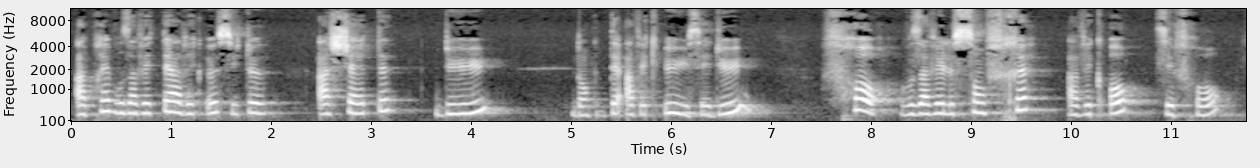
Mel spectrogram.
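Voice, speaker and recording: A woman teacher with a Moroccan accent, giving a slow phonics reading lesson to young children and patiently sounding out letters and syllables. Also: fairly high pitch, steady tone, mellow. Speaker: primary school teacher.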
